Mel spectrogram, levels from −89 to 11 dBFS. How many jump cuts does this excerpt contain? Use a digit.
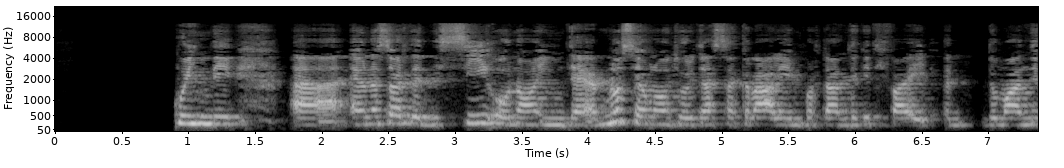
0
